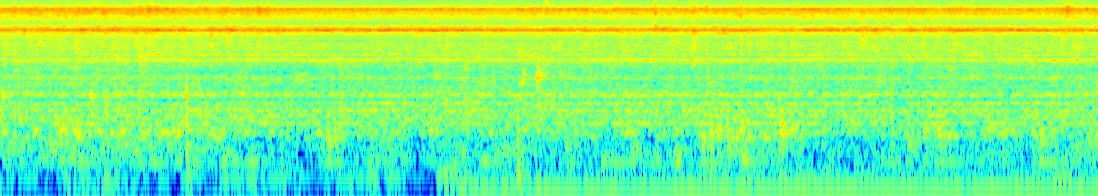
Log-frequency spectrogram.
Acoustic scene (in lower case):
restroom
